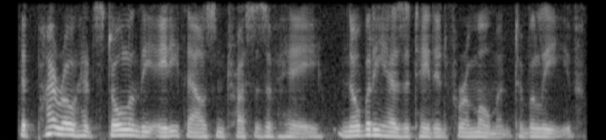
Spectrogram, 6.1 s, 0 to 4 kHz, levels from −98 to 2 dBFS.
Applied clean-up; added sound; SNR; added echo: none; none; none; none.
